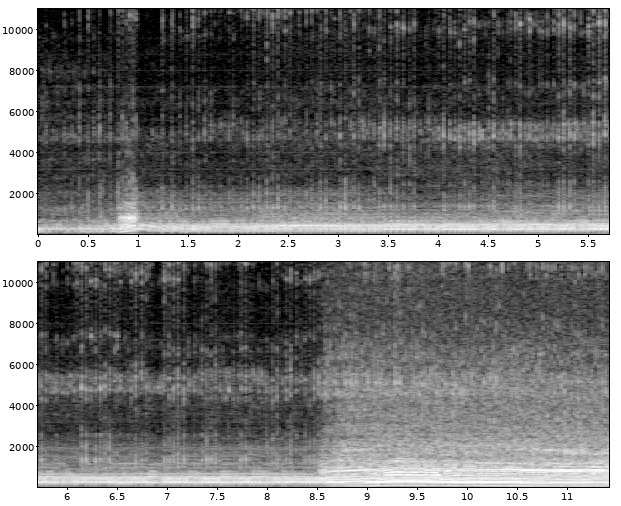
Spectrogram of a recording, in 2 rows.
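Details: ALDI Gardenline 26cc hedge trimmer bought 2017, engine likely 1A34F, on half choke: starts and holds a low flat buzz but blips barely lift the pitch. Runs but won't rev.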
